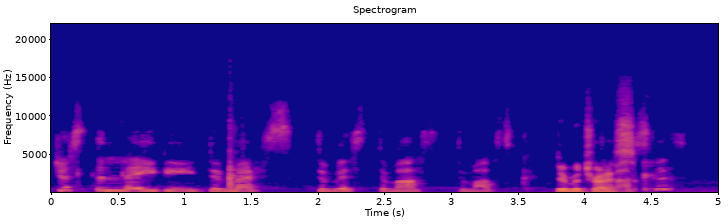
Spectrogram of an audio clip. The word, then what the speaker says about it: Dimitrescu: Dimitrescu. It is. Dimitrescu. It's spelt not how it sounds.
